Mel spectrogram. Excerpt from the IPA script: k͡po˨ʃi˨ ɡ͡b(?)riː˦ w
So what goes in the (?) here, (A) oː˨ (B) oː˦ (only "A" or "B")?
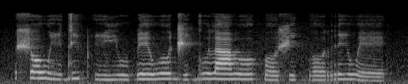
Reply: A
